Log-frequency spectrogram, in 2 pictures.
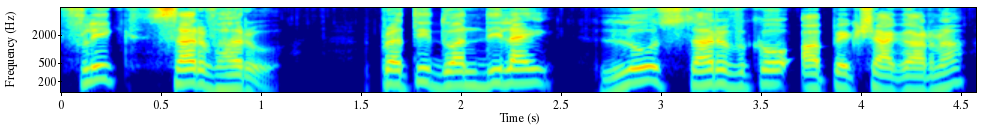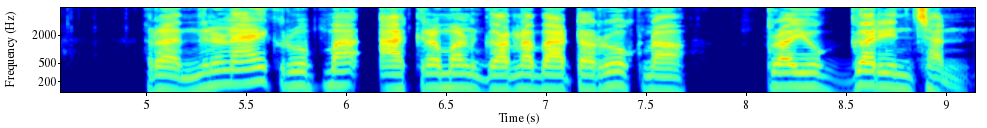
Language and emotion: Nepali, neutral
